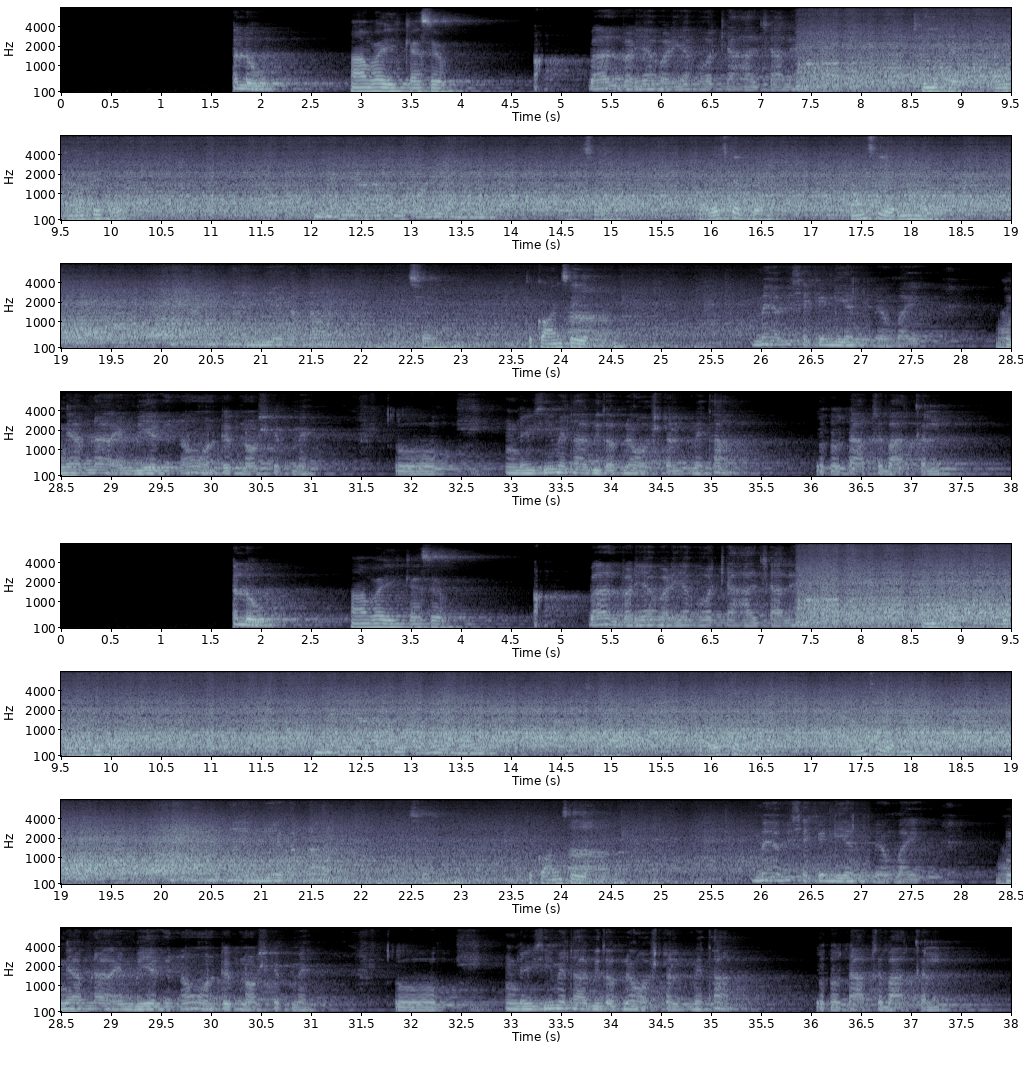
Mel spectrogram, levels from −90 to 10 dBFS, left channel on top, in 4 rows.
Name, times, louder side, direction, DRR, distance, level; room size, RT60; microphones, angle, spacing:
voice 1, 1.7-2.1 5.3-7.5 12.0-13.8 20.1-21.7 24.1-24.5 25.9-27.9 28.4-31.0 31.5-35.2 36.0-37.3, right 1 dB, 40° right, -1 dB, 1.8 m, -28 dB
voice 2, 2.9-4.0 8.1-10.3 14.5-15.2 15.8-16.7 17.4-18.4 22.3-22.9 23.6-24.6 28.3-28.6, left 3 dB, 75° left, 6 dB, 0.9 m, -26 dB
sound 1, 7.3-27.1, right 2 dB, 20° right, 0.8 m, -24 dB
26.5 x 17.5 x 9.9 m, 2.5 s
head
